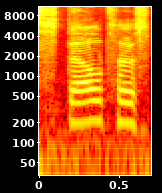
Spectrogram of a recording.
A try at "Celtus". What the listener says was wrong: You did. You put an extra T in there. Celtus.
